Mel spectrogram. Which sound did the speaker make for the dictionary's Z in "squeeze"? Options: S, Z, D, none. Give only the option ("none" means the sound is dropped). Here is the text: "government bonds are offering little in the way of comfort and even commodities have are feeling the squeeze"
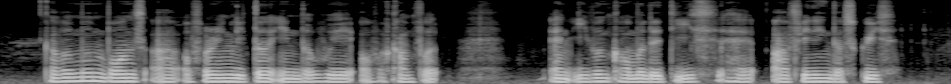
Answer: S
